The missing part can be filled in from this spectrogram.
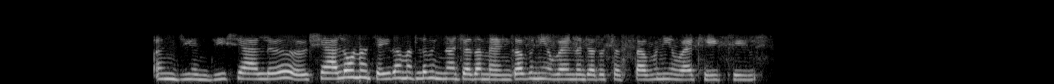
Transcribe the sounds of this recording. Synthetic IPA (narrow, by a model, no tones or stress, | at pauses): ə̃nd͡ʒiːənd͡ʒiːʃaːlʃaːlɦoːñaːt͡ʃaːiːd̪aːmət̪ləbɪnːaːzjaːd̪aːmɛ̃ːŋɡaːbɪnĩːɦoːʋɛːɪnːãːzjaːd̪aːsəst̪aːbɪnĩːɦoʋɛːʈʰiːk̚t̪ʰiː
